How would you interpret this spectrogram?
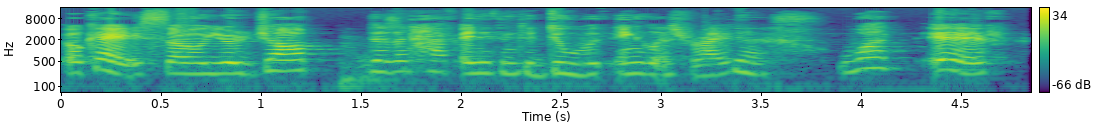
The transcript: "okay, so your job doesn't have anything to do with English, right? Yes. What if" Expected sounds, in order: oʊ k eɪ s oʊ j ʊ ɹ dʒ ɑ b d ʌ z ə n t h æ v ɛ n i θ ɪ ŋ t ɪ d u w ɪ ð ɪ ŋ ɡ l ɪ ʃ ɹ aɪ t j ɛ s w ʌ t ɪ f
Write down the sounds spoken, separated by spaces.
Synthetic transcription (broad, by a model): oʊ k eɪ s oʊ j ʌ ɹ dʒ ɑ b d ʌ z ə n t h æ v ɛ n i θ ɪ ŋ t ɪ d u w ɪ ð ɪ ŋ ɡ l ɪ ʃ ɹ aɪ t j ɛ w ʌ t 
